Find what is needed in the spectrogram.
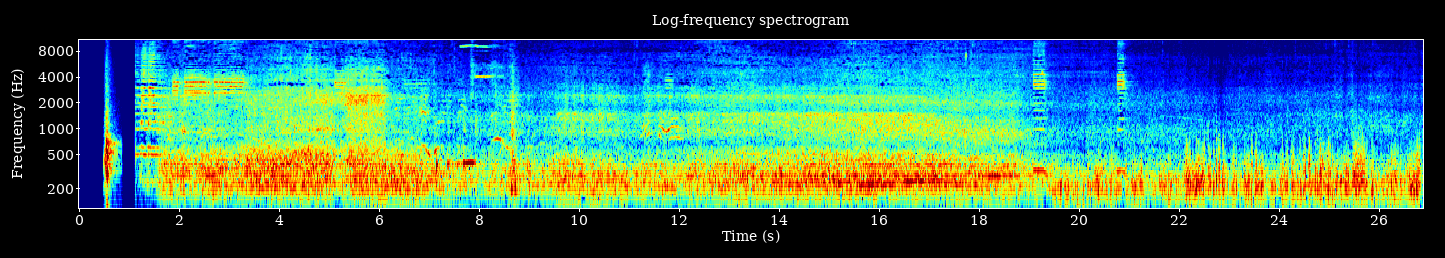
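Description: Road traffic on a hairpin bend: a bus engine running as the bus rounds the curve, with a horn sounding in the first few seconds. A sharp click comes about half a second in.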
